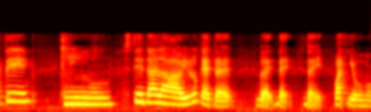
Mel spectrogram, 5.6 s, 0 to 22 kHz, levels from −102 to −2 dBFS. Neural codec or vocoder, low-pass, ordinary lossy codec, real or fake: codec, 16 kHz, 1 kbps, FunCodec, trained on LibriTTS, 50 frames a second; 7.2 kHz; none; fake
